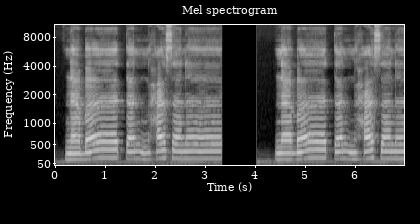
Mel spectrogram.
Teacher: dibaca jelas tanwin jelas ha jelas dan di sini tidak ada dengung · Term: izhar halq, izhar halqi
